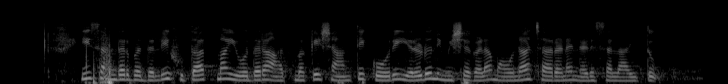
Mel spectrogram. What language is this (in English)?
Kannada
